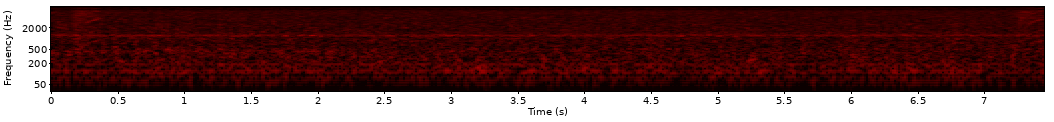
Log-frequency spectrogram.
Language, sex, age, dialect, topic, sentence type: Maithili, male, 25-30, Bajjika, agriculture, question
